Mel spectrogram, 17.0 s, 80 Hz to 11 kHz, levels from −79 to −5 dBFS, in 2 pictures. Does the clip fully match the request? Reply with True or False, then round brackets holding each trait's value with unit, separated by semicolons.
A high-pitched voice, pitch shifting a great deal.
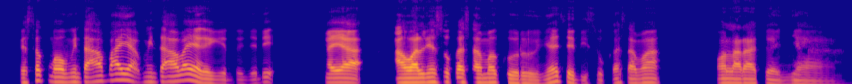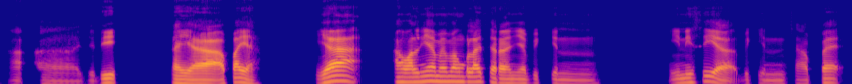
False (120 Hz; 6.0 semitones)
